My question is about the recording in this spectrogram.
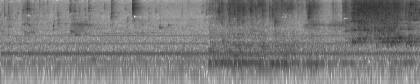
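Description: Toor dal being rinsed by hand in a pressure-cooker pot at a stainless-steel sink. First the grains are swished and rubbed in the water with small clicks. About four seconds in, the rinse water is poured off into the sink, and near the end the tap runs hard into the pot. A steady low hum sits underneath.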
